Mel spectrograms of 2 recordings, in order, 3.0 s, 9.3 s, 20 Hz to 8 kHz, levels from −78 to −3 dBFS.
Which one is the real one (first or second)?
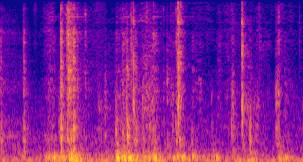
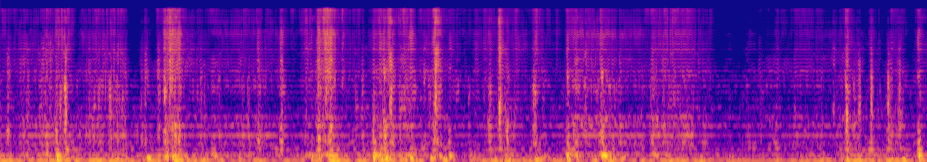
first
